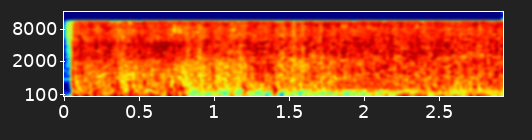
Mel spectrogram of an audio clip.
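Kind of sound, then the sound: nature, heavy rain falling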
